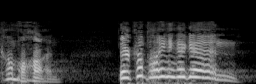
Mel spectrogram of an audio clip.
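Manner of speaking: put-on tired, weary, worn-out, exhausted old man voice. Imitating Moses telling God the people complain again: tired Moses voice. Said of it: "he's so tired".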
